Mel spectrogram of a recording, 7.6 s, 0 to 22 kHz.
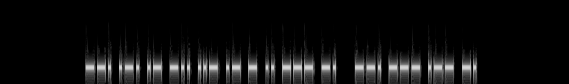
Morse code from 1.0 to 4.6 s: GRADUATION

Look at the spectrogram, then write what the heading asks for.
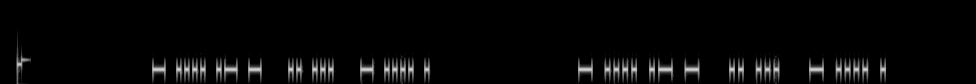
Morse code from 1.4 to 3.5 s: THAT IS

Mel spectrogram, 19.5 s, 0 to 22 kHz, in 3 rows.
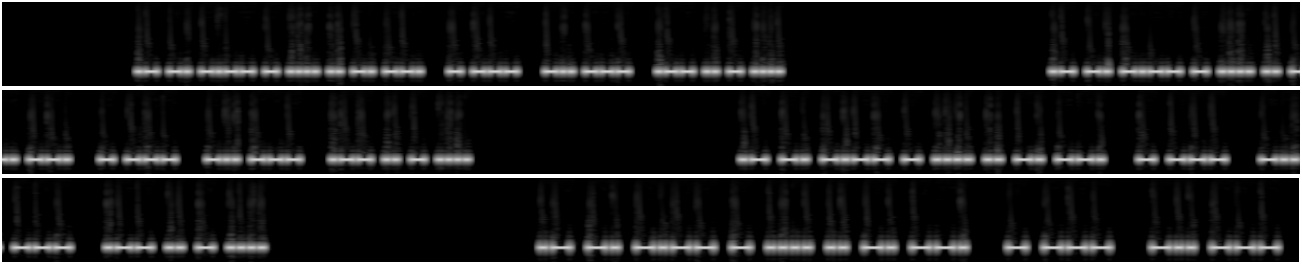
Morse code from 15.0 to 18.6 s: ANYTHING TO

